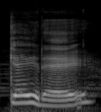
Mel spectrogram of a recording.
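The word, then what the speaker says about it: Gaudet: Say that you believe in magic and accept her help, rather than Geets, which I now know, by the way, is pronounced Gayday, unless I got that wrong again.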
